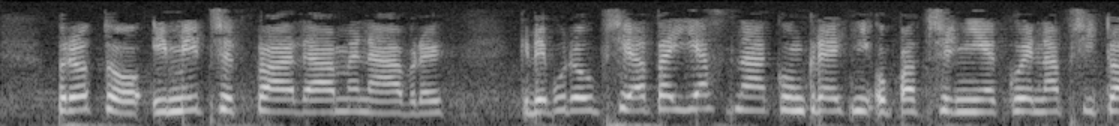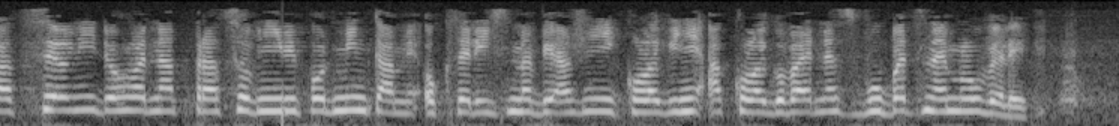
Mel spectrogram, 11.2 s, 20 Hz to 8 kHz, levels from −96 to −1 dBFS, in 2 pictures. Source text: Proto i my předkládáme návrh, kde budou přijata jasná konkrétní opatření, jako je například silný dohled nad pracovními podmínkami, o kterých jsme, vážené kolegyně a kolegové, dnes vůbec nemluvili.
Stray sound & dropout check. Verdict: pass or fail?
fail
